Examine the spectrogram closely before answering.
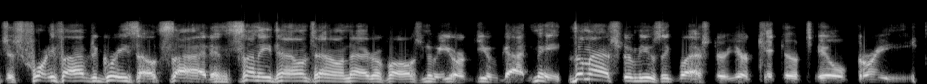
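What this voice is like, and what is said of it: Radio DJ announcer voice. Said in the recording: “that Master Music Blaster DJ voice”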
